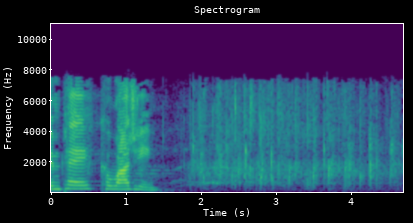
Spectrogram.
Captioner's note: cheers, applause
